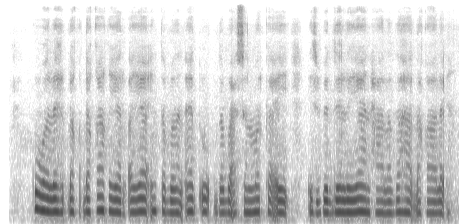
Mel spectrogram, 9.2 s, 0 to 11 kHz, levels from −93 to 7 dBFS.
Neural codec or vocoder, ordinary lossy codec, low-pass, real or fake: none; AAC, 48 kbps; 9.9 kHz; real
